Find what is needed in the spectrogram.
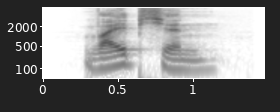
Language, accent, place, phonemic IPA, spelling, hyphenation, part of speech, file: German, Germany, Berlin, /ˈvaɪ̯pçən/, Weibchen, Weib‧chen, noun, De-Weibchen.ogg
- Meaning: 1. diminutive of Weib 2. female (of an animal)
